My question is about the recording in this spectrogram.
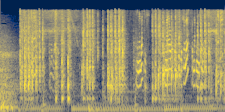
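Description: Rapid scratching and scraping against a plasterboard sheet by a hand tool, over quiet background music.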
